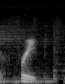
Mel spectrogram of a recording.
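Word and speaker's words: Freq: story is centered on our player freak and i'm not making that up it's spelled f r eq but i wouldn't blame you if you thought it was spelled f-r-e-a-k we follow his journey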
